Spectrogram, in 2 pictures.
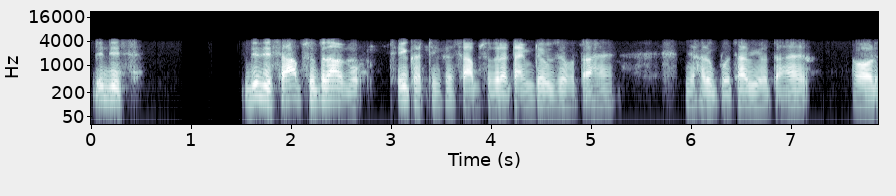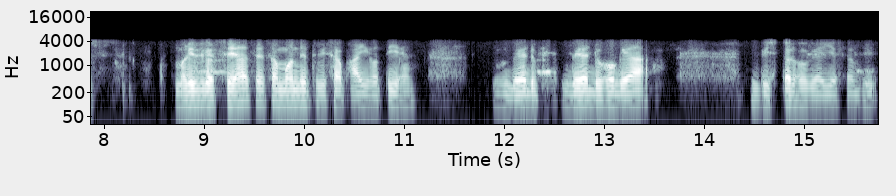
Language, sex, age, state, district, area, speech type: Hindi, male, 18-30, Bihar, Samastipur, rural, conversation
